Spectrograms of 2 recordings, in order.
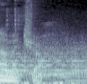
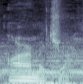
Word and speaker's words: armature: do now is work on the amateur Armature Armature that's how it's pronounced Armature R and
